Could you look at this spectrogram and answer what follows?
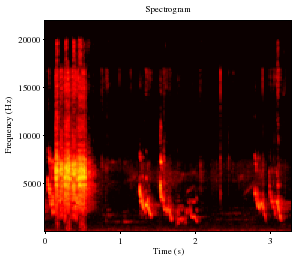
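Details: Pet budgerigar indoors: a loud harsh screech opening, then a few descending squeaky chirps in small pairs.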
